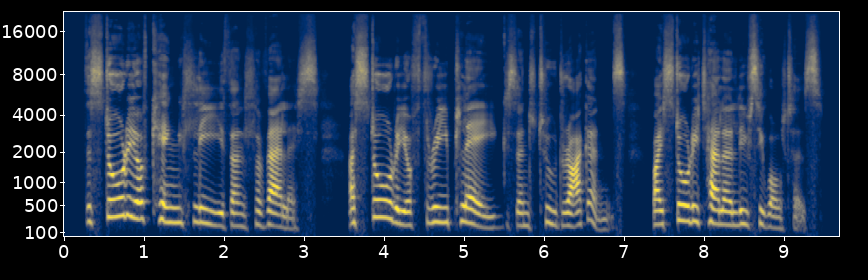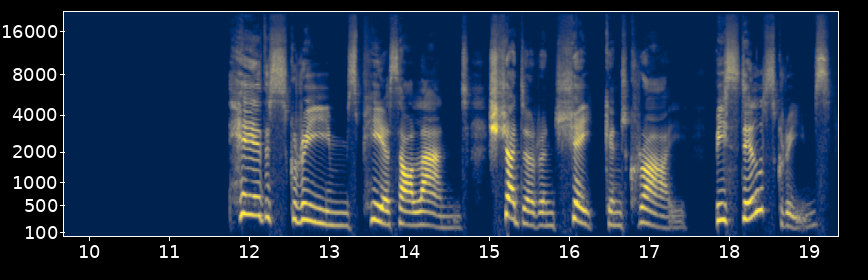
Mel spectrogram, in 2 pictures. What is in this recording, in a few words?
Narration; The Mabinogion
